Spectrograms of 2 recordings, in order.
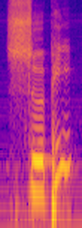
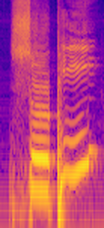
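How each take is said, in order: First: Soupy with a questioning rise, lightly mocking; mock pidgin soupy. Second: Soupy pitched higher and louder with a rising question; mock pidgin repeated louder. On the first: Mocking a delegate he doubts speaks English, soupy asked mildly. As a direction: tease the word soupy upward like a slow learner. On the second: Repeating to the Chinese delegate, Soupy asked higher and louder. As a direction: push Soupy up, hammed-up and insistent. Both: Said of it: "He says to the Chinese delegate".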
